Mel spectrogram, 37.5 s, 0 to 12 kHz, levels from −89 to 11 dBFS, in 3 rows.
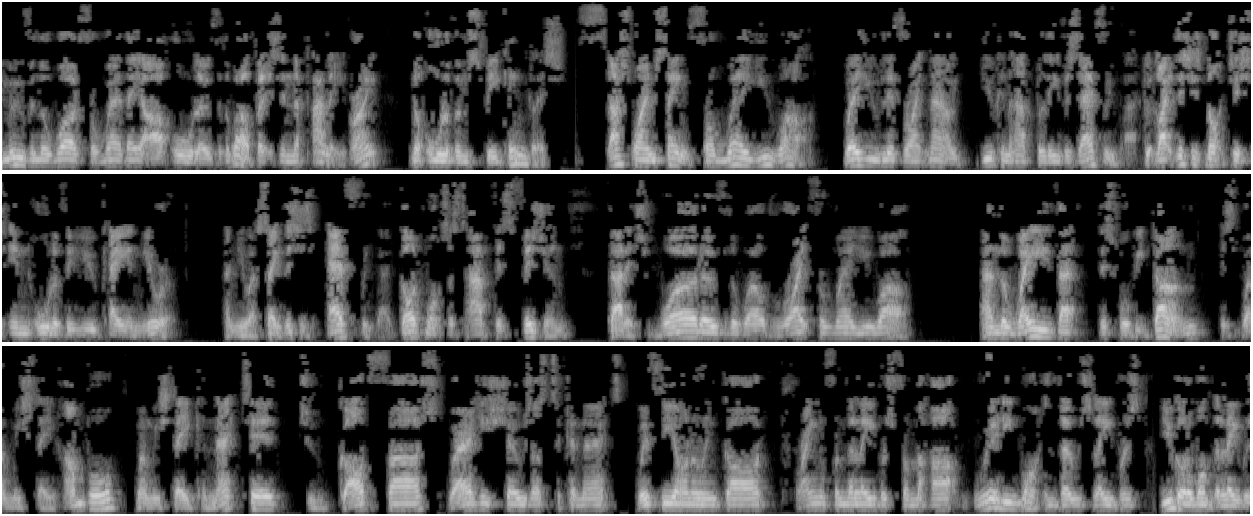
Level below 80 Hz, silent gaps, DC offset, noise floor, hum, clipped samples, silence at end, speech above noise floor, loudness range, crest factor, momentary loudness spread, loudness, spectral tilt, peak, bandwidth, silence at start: -64 dBFS; none; under 0.1%; -80 dBFS; none; under 0.1%; 0 s; 63 dB; 3 LU; 18 dB; 11 LU; -18 LUFS; -5.5 dB/octave; 0 dBFS; 11.5 kHz; 0 s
